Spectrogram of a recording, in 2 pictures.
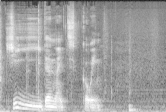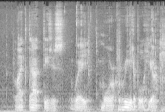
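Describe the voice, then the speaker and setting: The speech comes at a very slow pace, with audible room echo around it. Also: man. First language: Finnish. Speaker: university lecturer. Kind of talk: lecture. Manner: halting.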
